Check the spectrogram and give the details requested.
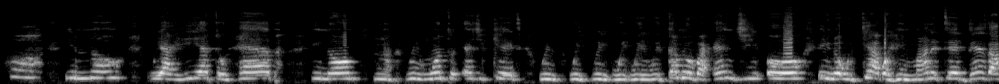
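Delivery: put-on soft-spoken, gentle manner of speech. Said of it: "the man who come and speak to you softly".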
